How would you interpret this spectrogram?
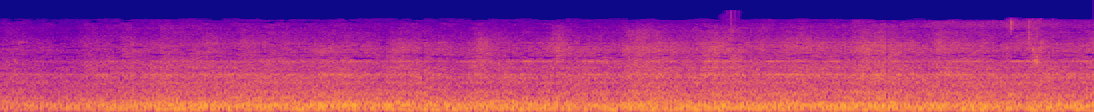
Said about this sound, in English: This is literally maybe a fourth of the train that's went by before I got here. This is a big train, and that is a lot of military equipment, folks.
